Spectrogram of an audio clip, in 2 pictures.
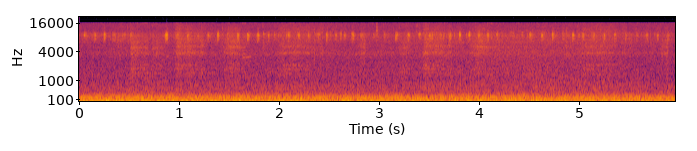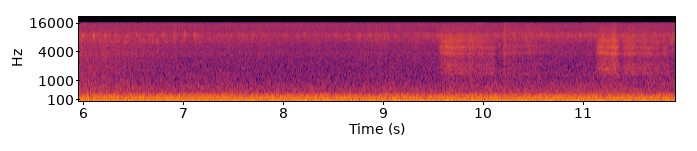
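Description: Steady low rumbling background noise, with a couple of faint brief sounds near the end.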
